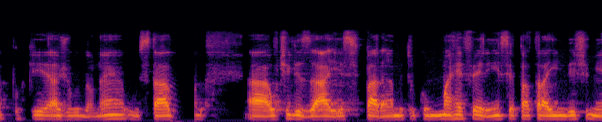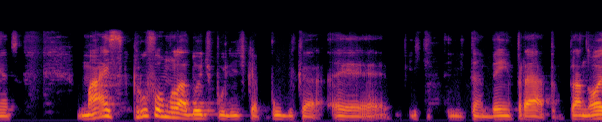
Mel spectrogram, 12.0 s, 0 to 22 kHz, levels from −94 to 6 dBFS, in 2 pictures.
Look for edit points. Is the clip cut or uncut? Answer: uncut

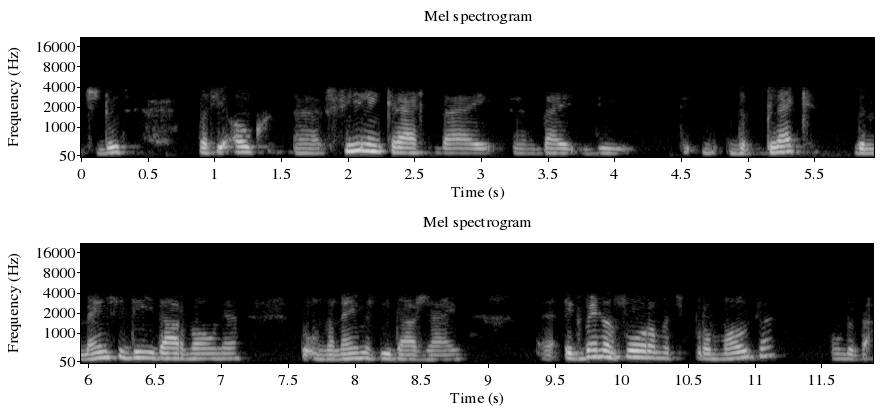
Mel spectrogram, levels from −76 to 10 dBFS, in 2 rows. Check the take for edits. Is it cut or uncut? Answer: uncut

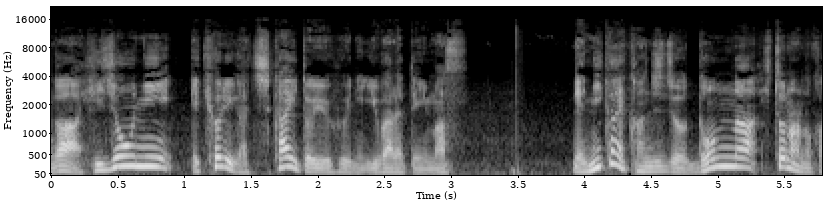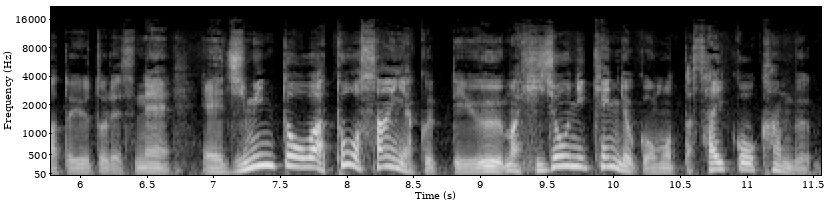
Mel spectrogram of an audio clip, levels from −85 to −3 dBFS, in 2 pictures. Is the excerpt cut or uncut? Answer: uncut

